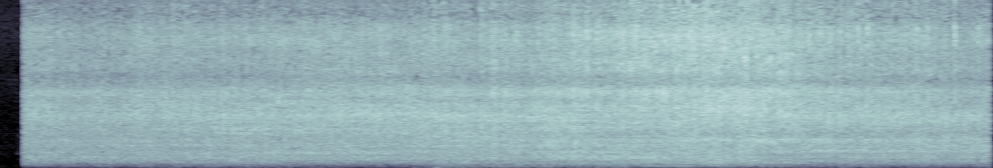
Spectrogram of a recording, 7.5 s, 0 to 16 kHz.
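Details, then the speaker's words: Postwar Lionel 2055 locomotive after the worn, loose armature cover plate was swapped for a tighter one: steady, even whirring around the track, with no gear-slipping grind or jerky, hesitant running. "well changing that cover plate seems to have helped he seems to be running around the track a lot smoother now and not so jumpy and bumpy and hesitant"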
